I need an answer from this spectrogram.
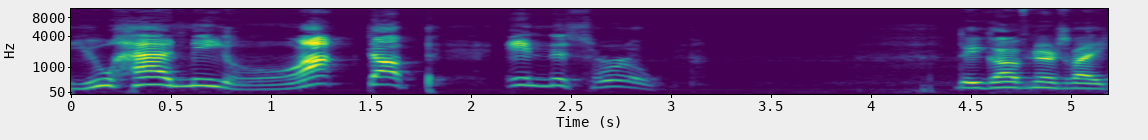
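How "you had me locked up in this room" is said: mock very slow, high, drawn-out, stretched-out scream. Voicing a character in a retold story: screaming. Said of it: "Vesta then screams saying".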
